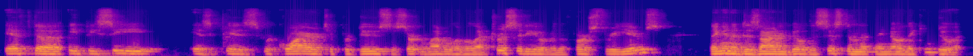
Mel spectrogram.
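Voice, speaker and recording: A man's voice: medium pitch, fairly even intonation, moderate pace, a little mellow. An American man speaking as a panelist in a discussion, with frequent restarts and repeated words as he thinks. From United States. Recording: roomy echo.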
